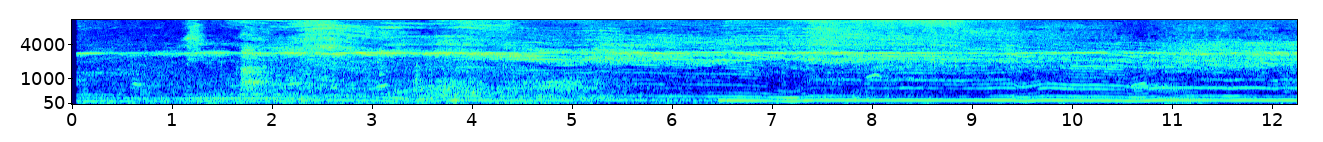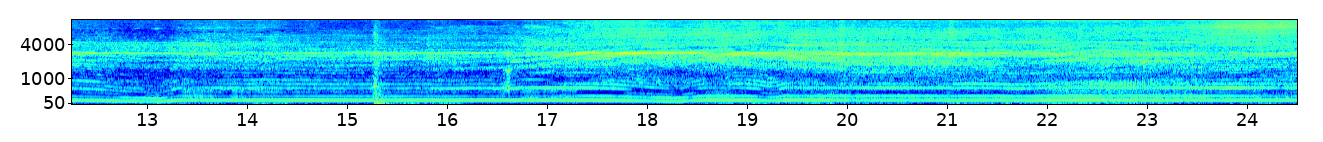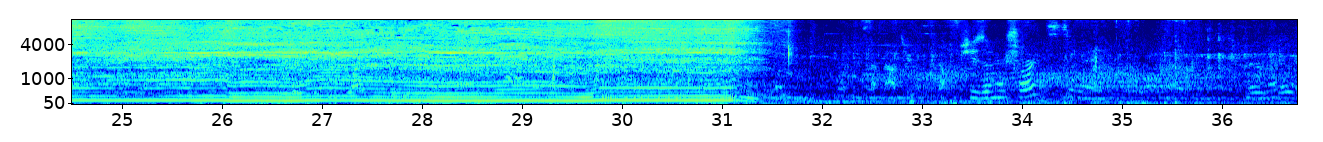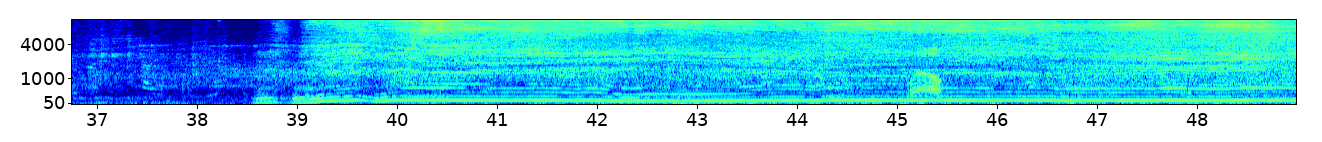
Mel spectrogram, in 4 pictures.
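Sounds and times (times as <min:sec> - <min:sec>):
chainsaw cutting wood: 0:00.0 - 0:31.9, 0:38.5 - 0:48.9.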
